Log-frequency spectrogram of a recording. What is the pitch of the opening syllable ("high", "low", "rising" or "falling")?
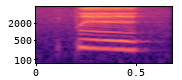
low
